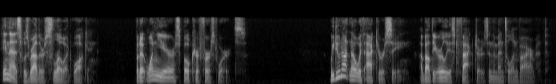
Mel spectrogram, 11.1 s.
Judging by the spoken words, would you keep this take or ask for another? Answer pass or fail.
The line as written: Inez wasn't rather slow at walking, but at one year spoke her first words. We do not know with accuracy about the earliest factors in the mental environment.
fail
